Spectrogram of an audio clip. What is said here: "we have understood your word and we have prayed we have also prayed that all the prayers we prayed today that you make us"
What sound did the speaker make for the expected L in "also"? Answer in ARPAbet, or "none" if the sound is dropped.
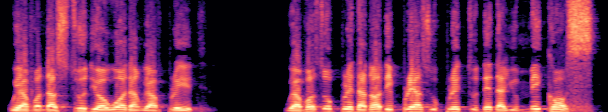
L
